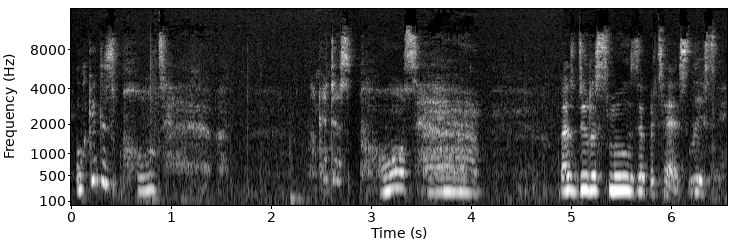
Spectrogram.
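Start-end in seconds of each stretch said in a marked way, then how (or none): 0.0-1.4 awed whisper. Real, not acted. Admiring the pull tab. 2.4-4.1 awed whisper. Real, not acted. Admiring the pull tab.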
